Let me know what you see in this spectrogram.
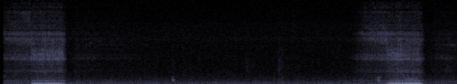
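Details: Sleeping dog snoring: two deep, rumbling snorts several seconds apart with quiet breathing between them.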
